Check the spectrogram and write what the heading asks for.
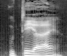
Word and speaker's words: Outer: La saison 2 qui vient tout juste de paraître, qui est Other Banks. Ça s'écrit O-U-T-H-E-R, puis Banks. Ça se passe en... Hein? Other? – T-H-E-R? Ou T-E-R? – T-A-R, peut-être. – Ah, c'est outer.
